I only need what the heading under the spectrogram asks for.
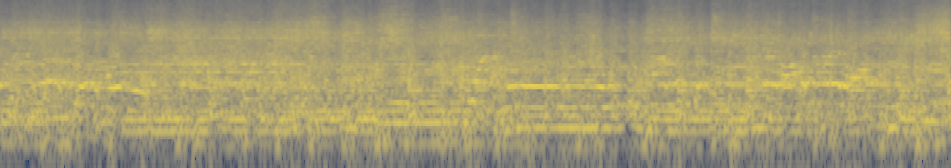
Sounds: Music

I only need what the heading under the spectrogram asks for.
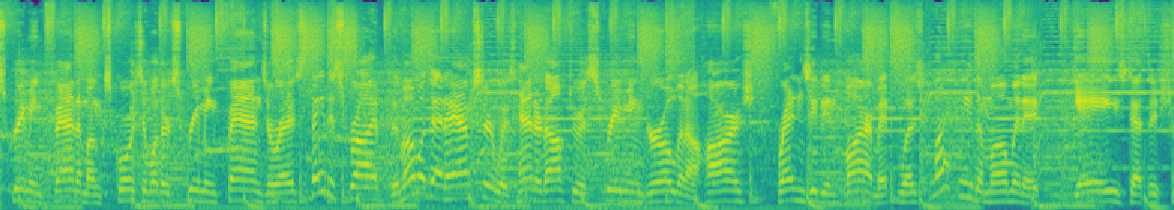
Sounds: Music, Speech

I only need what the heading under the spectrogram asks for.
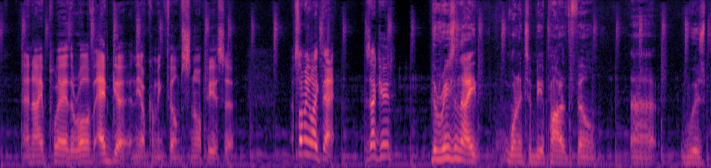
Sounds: Speech, Music

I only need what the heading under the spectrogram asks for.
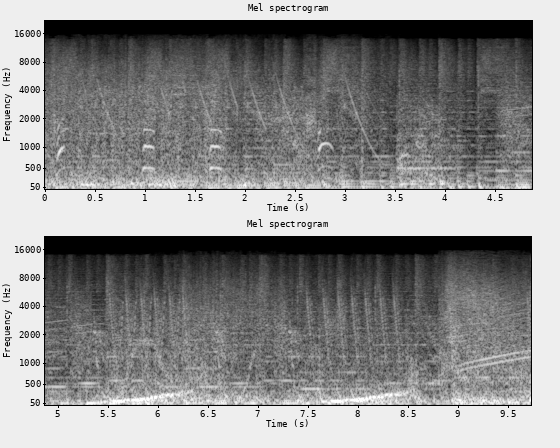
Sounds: Music

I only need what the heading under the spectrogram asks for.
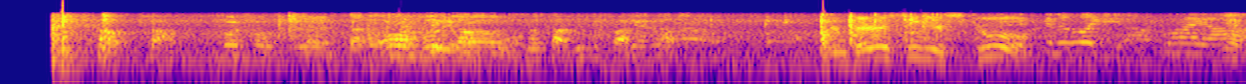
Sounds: Speech

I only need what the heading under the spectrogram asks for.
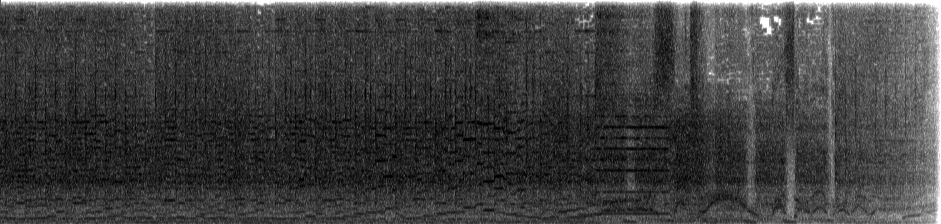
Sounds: Strum, Musical instrument, Electric guitar, Guitar, Plucked string instrument, Music

